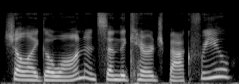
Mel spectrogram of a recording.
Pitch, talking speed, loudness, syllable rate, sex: 230 Hz, 275 wpm, -18 LUFS, 5.7 syllables/s, female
